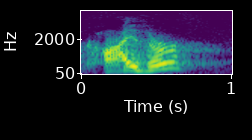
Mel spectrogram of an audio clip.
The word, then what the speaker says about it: Caesar: They adopt the term Kaiser for their ruler, which is in fact the close as I know, the proper pronunciation in Latin of Caesar from ancient times anyway.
